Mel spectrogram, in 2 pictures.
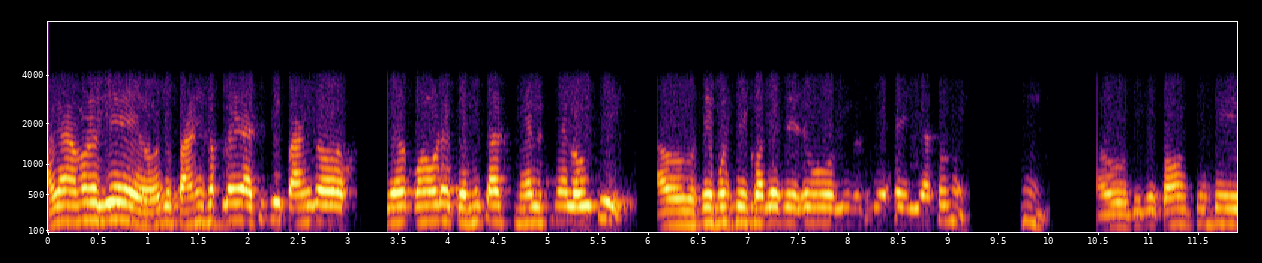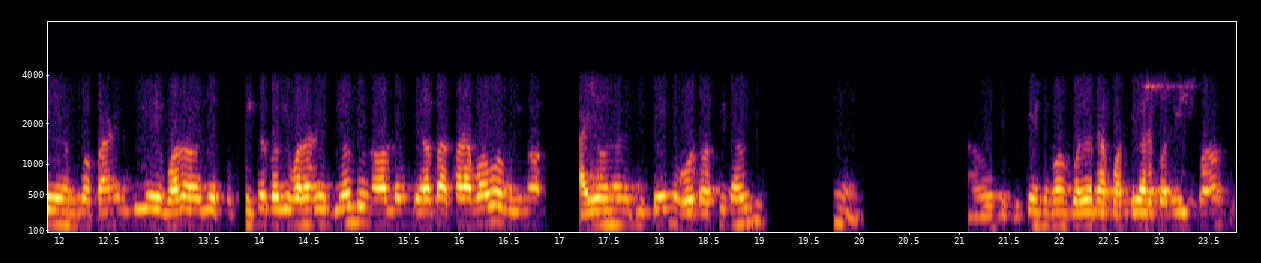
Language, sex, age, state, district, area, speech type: Odia, male, 60+, Odisha, Gajapati, rural, conversation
